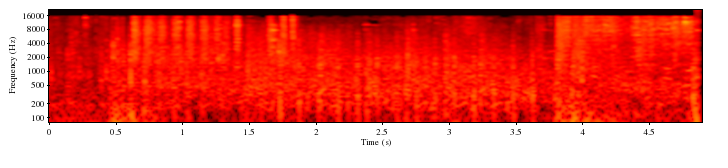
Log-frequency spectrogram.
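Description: Dense, sustained automatic gunfire from Battlefield 3 gameplay: rapid overlapping bursts run continuously across the whole stretch, with a louder, closer volley near the end.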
